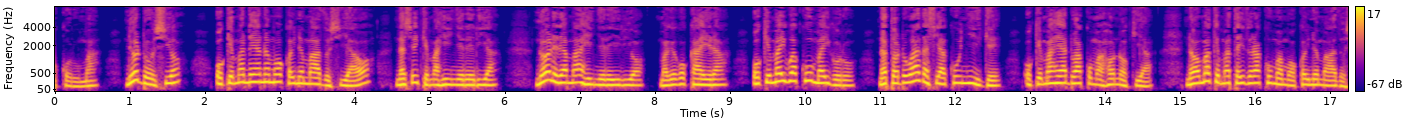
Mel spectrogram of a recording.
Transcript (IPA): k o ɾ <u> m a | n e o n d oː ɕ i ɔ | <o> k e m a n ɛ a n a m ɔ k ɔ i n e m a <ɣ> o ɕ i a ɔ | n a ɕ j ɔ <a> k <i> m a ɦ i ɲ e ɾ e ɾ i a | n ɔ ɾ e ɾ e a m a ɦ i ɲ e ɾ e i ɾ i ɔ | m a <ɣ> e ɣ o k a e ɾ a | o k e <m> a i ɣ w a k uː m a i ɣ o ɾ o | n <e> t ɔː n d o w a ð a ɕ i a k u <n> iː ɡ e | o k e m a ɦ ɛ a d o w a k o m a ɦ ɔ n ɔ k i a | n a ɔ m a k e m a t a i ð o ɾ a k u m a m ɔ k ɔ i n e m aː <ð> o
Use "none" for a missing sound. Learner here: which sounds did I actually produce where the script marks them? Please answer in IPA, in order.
u, o, ð, i, e, ɣ, m, a, ɲ, ð

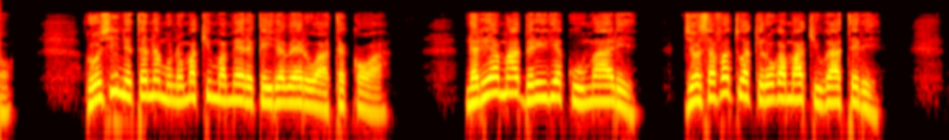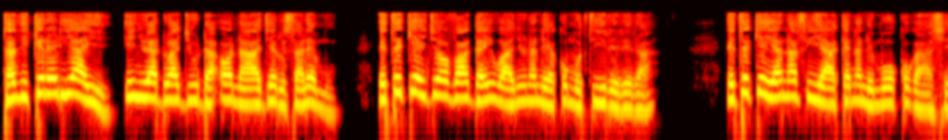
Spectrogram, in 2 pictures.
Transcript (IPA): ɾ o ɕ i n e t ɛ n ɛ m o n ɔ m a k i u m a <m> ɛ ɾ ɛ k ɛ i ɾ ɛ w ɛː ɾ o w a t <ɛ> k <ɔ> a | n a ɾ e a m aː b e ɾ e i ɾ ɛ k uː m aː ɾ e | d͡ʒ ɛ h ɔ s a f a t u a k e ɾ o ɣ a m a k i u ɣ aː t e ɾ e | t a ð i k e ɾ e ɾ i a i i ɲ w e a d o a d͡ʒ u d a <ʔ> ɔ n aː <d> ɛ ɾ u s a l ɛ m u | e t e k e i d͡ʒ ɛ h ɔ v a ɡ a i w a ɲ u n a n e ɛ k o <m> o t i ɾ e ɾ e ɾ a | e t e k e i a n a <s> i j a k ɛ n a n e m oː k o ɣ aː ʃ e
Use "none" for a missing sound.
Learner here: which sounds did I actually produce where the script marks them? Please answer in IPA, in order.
m, ɛ, ɔ, ʔ, d͡ʒ, m, f

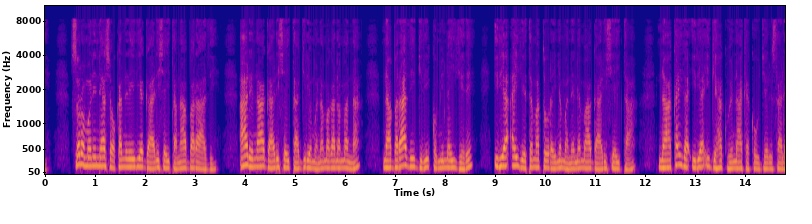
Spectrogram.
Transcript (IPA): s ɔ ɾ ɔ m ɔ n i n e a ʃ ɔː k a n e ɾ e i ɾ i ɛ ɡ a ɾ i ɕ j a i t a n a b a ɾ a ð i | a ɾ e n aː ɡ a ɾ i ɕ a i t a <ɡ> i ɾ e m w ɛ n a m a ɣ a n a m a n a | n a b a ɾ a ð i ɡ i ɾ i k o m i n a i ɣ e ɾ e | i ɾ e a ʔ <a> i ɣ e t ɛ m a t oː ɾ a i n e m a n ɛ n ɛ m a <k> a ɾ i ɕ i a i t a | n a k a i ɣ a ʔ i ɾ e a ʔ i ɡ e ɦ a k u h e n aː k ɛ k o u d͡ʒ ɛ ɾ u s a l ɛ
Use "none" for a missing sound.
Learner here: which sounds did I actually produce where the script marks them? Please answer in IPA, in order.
ɡ, a, ɡ

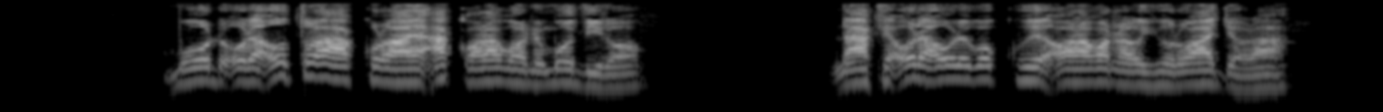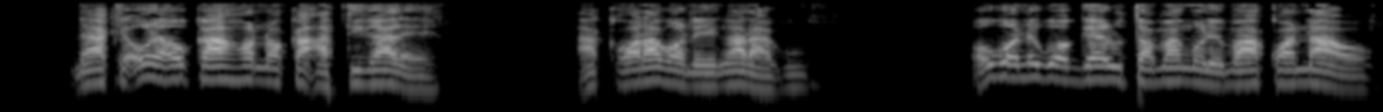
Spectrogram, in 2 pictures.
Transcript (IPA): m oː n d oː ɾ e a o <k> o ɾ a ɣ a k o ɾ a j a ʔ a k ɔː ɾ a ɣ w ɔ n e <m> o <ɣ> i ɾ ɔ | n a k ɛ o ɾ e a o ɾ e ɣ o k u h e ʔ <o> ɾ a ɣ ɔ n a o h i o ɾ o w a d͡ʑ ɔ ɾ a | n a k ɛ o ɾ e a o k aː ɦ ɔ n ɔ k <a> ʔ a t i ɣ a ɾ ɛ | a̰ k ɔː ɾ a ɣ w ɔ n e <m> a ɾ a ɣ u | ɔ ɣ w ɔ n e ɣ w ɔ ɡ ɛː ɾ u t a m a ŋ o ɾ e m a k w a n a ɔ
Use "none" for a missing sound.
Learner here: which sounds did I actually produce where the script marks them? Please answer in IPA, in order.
t, m, ð, ɔ, a, ŋ

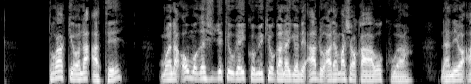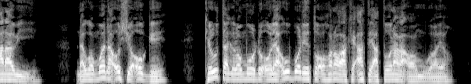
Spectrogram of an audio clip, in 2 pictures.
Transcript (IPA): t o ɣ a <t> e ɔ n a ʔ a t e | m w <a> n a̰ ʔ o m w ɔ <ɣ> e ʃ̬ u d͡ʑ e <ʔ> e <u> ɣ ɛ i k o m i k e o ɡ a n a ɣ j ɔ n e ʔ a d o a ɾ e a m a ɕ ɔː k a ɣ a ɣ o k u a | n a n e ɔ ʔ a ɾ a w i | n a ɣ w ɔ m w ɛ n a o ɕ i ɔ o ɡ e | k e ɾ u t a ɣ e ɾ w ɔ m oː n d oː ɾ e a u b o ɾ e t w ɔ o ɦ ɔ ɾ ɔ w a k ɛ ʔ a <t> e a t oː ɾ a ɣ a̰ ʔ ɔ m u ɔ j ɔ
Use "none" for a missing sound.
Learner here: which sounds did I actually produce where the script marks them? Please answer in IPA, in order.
k, ɛ, ɣ, k, u, t

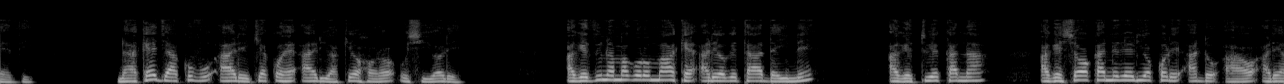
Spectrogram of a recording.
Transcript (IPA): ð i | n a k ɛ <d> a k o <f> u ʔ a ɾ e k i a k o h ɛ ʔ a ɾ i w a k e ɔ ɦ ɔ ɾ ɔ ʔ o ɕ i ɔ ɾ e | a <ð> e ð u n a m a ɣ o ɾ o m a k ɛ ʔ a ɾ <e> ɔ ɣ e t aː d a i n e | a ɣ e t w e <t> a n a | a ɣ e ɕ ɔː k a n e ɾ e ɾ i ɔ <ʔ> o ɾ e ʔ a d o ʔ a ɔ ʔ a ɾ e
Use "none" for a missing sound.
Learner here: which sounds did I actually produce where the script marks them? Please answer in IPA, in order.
d͡ʒ, v, ɣ, e, k, k

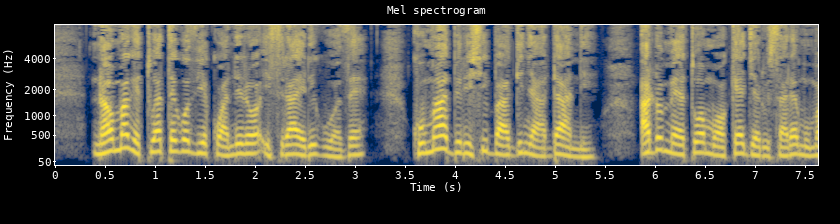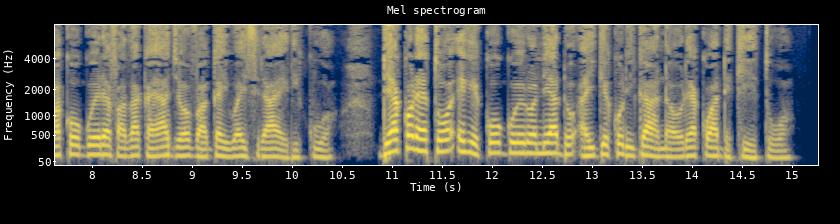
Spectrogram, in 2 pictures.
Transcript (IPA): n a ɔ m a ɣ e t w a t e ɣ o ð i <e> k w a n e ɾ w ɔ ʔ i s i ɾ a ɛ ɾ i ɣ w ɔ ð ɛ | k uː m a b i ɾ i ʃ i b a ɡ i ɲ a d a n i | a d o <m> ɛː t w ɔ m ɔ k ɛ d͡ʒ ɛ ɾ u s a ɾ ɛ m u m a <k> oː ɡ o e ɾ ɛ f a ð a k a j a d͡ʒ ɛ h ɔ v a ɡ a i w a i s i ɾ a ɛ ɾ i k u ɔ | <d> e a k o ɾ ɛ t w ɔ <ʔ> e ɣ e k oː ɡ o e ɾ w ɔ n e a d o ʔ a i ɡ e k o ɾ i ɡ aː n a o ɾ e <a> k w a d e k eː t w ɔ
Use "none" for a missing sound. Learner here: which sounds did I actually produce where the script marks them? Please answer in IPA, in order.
e, m, k, d, ʔ, a

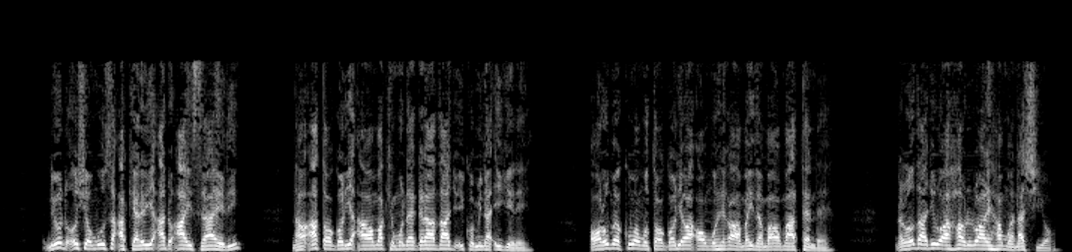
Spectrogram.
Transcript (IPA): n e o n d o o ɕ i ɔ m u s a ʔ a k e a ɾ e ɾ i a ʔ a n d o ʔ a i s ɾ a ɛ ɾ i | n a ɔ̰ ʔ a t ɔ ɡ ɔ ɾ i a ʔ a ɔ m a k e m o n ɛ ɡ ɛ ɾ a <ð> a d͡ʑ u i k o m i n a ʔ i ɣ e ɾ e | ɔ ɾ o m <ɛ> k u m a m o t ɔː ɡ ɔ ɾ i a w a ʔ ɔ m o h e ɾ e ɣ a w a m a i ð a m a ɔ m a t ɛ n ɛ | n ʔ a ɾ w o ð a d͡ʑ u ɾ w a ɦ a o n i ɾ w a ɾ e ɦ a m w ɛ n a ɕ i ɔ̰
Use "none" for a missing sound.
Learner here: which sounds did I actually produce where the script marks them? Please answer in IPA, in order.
ð, ɛ

